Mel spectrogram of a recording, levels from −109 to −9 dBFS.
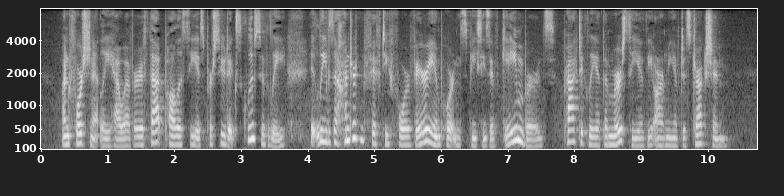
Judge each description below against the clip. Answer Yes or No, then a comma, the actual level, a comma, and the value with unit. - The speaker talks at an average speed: Yes, average, 145 wpm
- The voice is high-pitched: No, medium, 170 Hz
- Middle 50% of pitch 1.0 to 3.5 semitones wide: No, wide, 5.6 semitones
